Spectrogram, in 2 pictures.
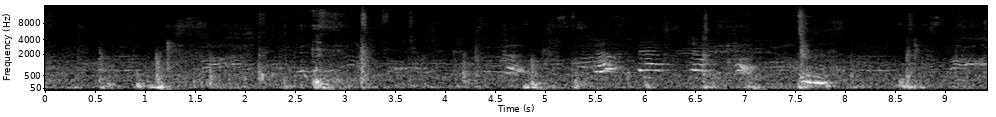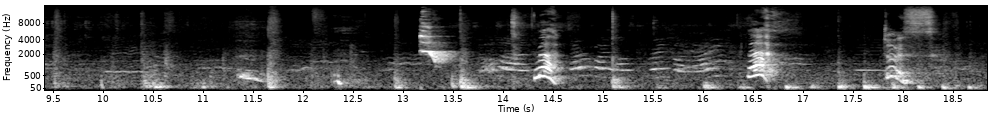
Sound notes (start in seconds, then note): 13.1 shrieks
